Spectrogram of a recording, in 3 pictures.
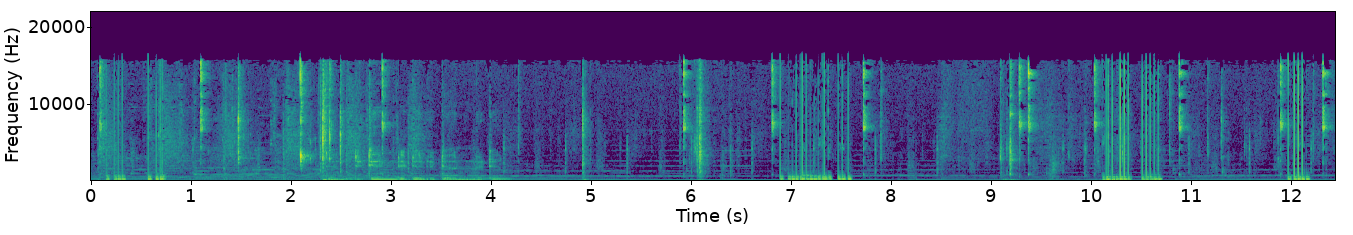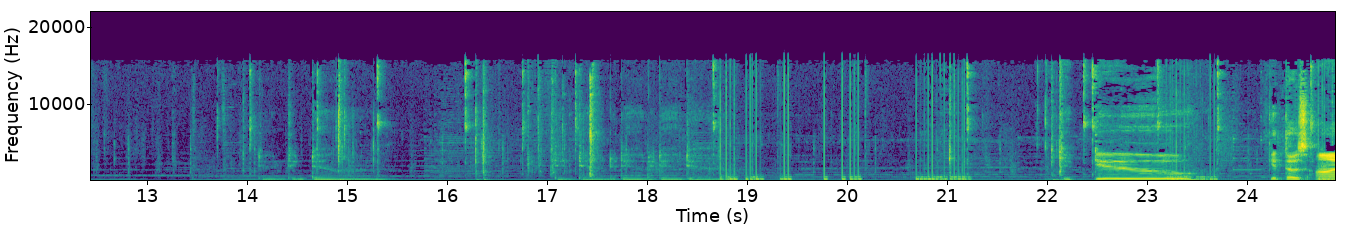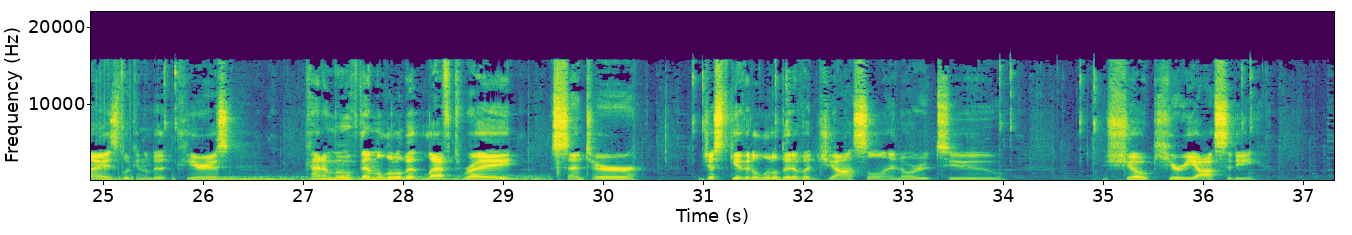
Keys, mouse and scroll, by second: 0.0-1.1 drag, 2.8-5.9 shift+drag, 6.8 click, 9.0 i, 10.0 click, 11.8 click, 15.2 shift+click, 17.2 KP_0, 18.6-21.2 drag, 22.0 i, 23.1 click, 24.6 click, 25.6 click, 25.9 space, 29.3 space, 30.8 right click, 31.7 right click, 32.0 g, 34.7 right click, 35.0 g.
